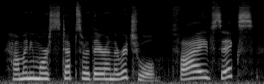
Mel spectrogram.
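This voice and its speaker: Woman playing an eager young podcast interviewer, higher-pitched. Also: fairly quick, a little mellow, no room sound, natural voice. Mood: wry, weary. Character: earnest, inquisitive young female podcast interviewer. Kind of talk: conversational audio drama acting.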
